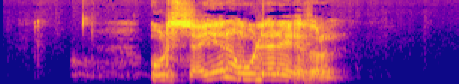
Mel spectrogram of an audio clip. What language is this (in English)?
Kabyle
